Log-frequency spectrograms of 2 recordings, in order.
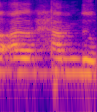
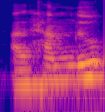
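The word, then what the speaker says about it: الحمد: puji hanya milik Allah nah ini kalau alhamdu pakai Hnya kecil tapi kalau kita Al hamdu pakai Hnya besar besar ya alhamdu pakai h besar ini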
